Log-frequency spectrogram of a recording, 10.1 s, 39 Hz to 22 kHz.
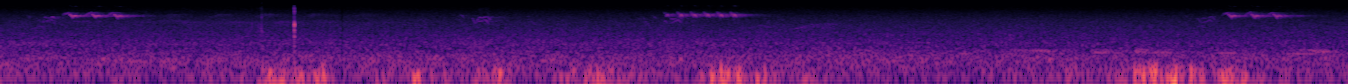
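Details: Grey wagtail singing in Kotoura, Tottori Prefecture, Japan, on 22 May 2023, recorded hand-held with a Canon SX740HS camera: three short, very high trills of rapidly repeated notes, about four seconds apart, over rustling and low rumble.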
